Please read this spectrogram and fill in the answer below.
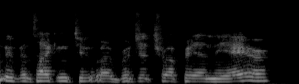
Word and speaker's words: Trepanier: Again, we've been talking to Bridget Trepanier. Trepanier, it's that French pronunciation.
